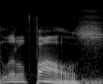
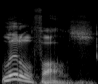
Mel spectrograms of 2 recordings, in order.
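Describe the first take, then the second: First: The stress is on the word Falls. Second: The stress is on the word Little. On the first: This is how locals say it. "if you're from Little Falls, you say it's Little Falls" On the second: This is how newcomers to the area say it. "You want to put the emphasis on Little"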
